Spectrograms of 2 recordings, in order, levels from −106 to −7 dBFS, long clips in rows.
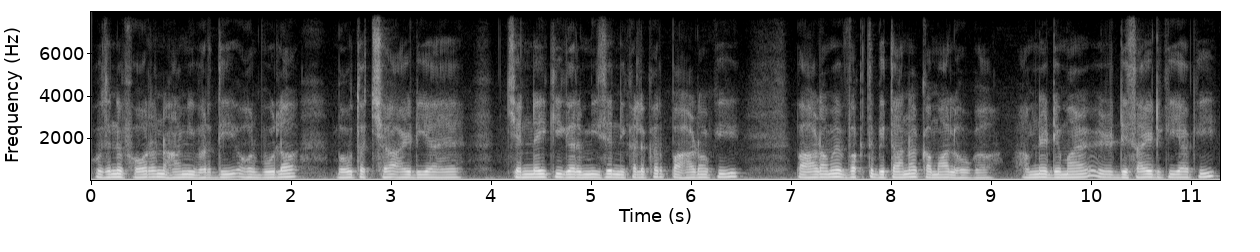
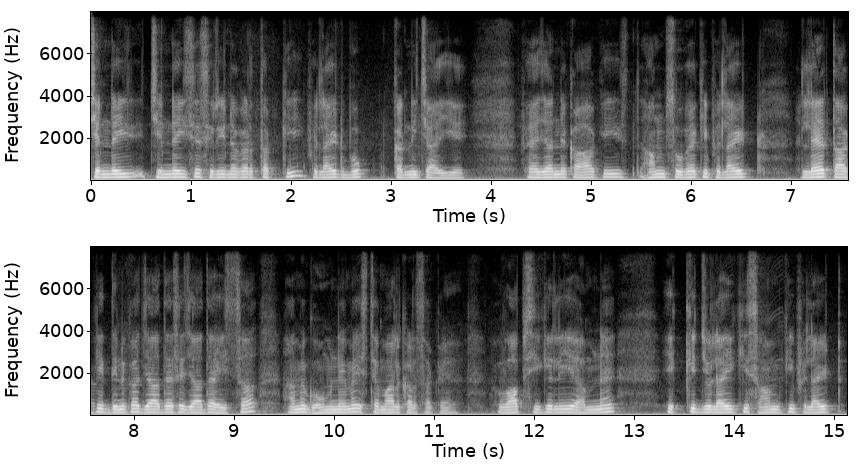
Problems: none marked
